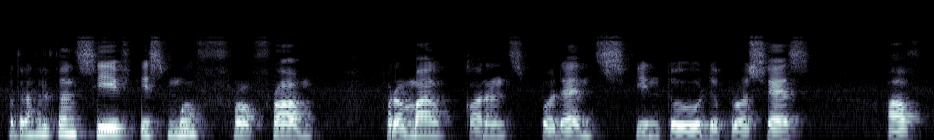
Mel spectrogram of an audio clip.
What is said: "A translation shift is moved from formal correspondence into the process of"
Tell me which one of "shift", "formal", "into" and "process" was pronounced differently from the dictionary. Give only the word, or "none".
shift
